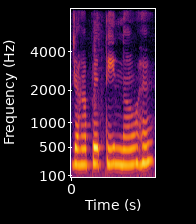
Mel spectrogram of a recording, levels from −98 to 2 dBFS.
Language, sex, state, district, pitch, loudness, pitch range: Hindi, female, Jharkhand, Palamu, 245 Hz, -15 LUFS, 235-250 Hz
